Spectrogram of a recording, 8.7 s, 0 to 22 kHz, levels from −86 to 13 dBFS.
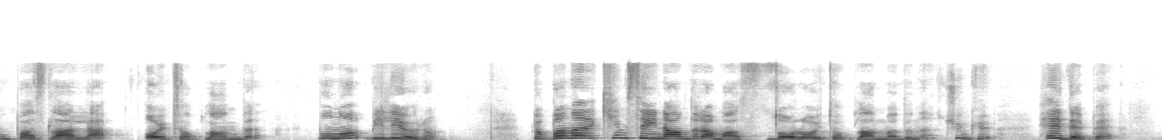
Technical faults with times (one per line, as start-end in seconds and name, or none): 0.75-2.35 repeated packet loss (robotic sound)
3.34-3.38 short concealed packet loss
